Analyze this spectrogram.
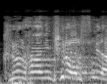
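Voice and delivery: loud, high indignant dismissal; mock indignant believer; defiant retort. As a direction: toss God aside in a huff.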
